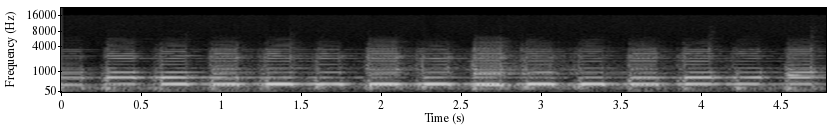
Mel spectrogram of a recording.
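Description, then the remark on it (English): Steady, rhythmic palm-muted electric guitar notes on the E string, muted with the finger pads, chug along on their own, fairly loud, with reverb, delay echoes and a swirling Phase 90 phaser smearing each pulse into the next. “But then if you add like a little bit of reverb, a little bit of delay, and the always important phase 90 to this thing.”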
